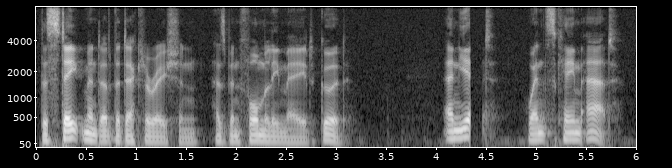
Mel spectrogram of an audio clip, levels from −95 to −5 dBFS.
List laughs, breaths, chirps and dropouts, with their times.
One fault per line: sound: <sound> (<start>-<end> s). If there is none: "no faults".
sound: dropout (4.3-4.5 s)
